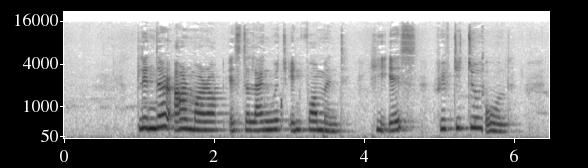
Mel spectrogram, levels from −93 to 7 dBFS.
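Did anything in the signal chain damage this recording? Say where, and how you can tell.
Yes, damaged data in a compressed stream at the codec stage: short blips at 2.89 to 2.91 s and 5.56 to 5.60 s. Corrupted frames throw the decoder out of sync until it finds the next header, leaving brief broadband smears on the spectrogram and abrupt discontinuities in the waveform.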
